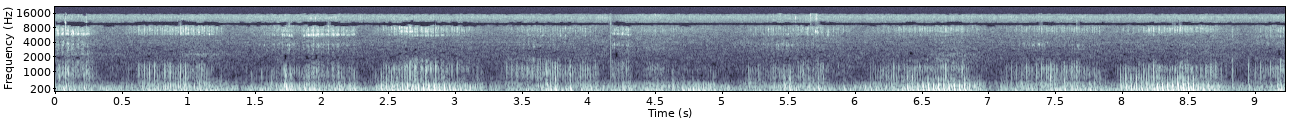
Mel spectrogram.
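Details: Calm grey house cat purring steadily, a low vibrating rumble in rhythmic swells about every two seconds, alternating slightly between inhale and exhale phases, with no other clear sounds.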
